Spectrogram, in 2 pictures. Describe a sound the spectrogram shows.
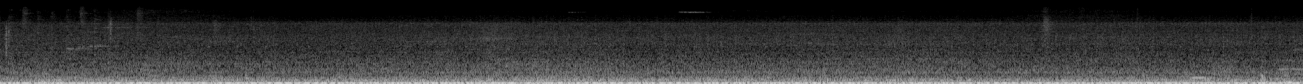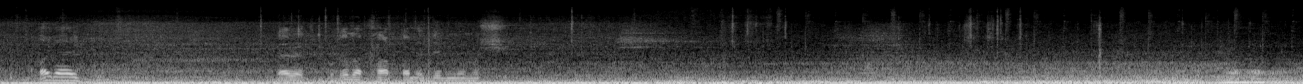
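A car engine hums steadily inside the cabin and grows louder as the car speeds up.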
